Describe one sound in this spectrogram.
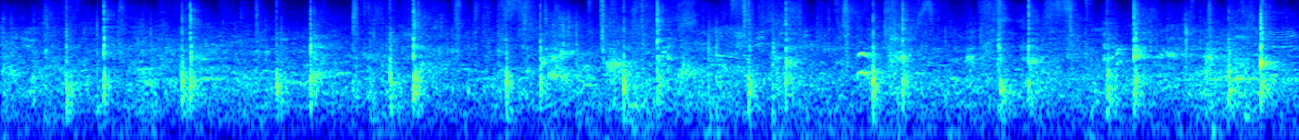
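Paddles pop sharply against a plastic ball in a quick back-and-forth rally.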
